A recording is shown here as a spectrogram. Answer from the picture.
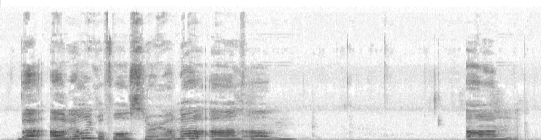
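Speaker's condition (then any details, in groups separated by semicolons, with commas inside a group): Cerebral palsy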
